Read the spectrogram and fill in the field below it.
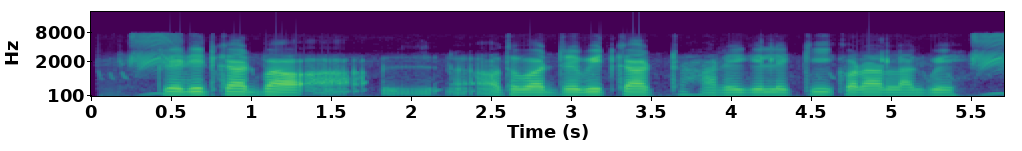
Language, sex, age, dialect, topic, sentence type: Bengali, male, 18-24, Rajbangshi, banking, question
